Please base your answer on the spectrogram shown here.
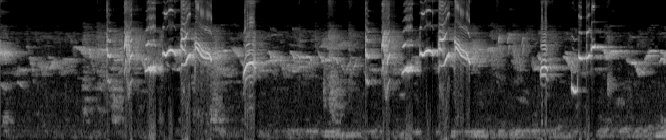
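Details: Oriental magpie-robin singing loud ngeplong style, calling a rival to prompt reluctant birds to sing; rapid strings of whistles, trills and harsh squawky notes in bursts, with a faint low hum beneath.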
